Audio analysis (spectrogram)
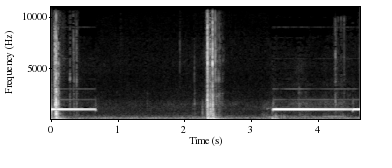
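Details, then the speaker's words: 2013 Dodge Challenger, crank-no-start with battery at 13.08 V: at key-on only chime tones and near silence, no fuel pump prime buzz from the tank; fuel pump suspected, not yet confirmed before further testing. "Still don't hear the pump. Well, let's crank it. No. I don't hear the fuel pump at all. So, we may have a problem with the fuel pump on this vehicle."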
